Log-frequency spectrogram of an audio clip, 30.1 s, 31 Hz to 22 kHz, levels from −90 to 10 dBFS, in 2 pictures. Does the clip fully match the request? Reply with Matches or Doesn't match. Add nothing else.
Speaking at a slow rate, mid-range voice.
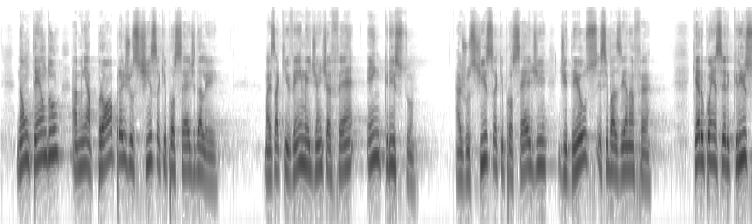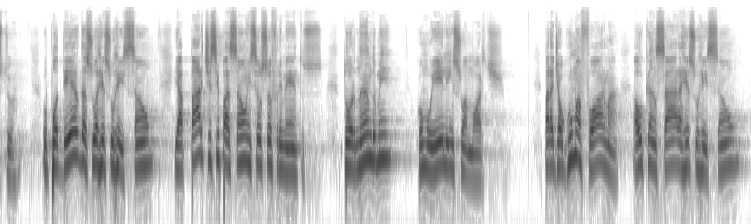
Matches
